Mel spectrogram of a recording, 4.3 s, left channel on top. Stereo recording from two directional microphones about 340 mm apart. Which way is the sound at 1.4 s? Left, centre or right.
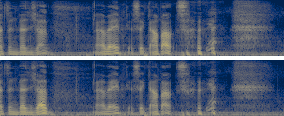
Centre.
